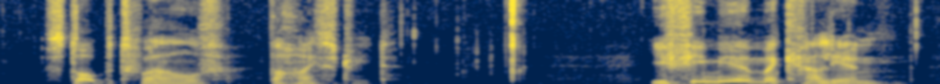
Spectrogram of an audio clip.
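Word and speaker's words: Euphemia MacCalzean: 12 the High Street euphemia mallan and that's how it's pronounced the spelling looks very strange owned property on edinburgh's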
